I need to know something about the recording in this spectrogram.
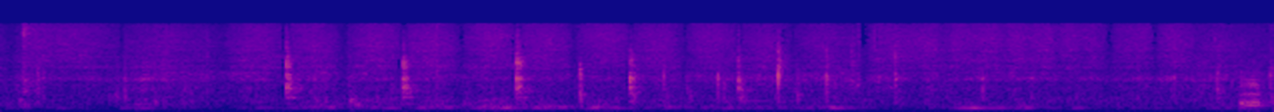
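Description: Paper rustling and rubbing as a hand turns and smooths the sheets of a large lined paper pad, with scattered light taps and crackles.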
